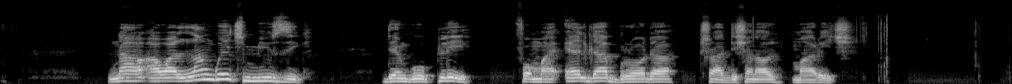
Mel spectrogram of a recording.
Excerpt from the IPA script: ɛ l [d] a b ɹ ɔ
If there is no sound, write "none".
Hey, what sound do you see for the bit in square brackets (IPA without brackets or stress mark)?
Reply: d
